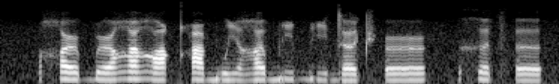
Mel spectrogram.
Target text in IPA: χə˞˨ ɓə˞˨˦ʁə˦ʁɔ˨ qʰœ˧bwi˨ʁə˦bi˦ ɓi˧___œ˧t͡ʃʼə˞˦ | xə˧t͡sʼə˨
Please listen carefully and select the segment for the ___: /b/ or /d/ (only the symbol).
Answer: d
